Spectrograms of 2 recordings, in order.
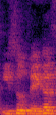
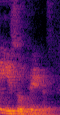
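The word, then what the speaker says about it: oesophagus: O-E-S-O-P-H-A-G-U-S, esophagus. Here O is silent. O esophagus नहीं बोलेंगे, esophagus.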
